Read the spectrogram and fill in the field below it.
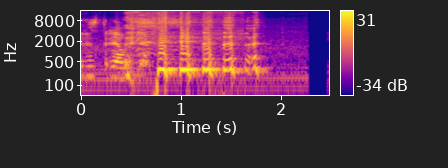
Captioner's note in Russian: Смех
